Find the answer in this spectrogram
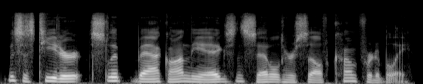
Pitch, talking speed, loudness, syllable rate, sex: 125 Hz, 155 wpm, -17 LUFS, 4.7 syllables/s, male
